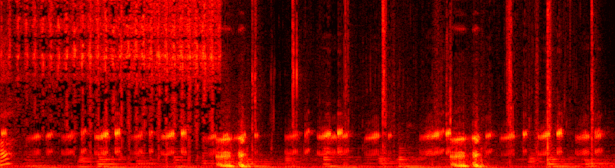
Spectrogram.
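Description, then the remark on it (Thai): A dense chorus of frogs, bred in a corn field, croaking in steady, repeating pulses, with a couple of louder, deeper croaks standing out against the rhythmic background calls. No one speaks. “ด้วยเหตุนี้ ชายผู้นี้จึงต้องเพาะกบเอาไว้ในไร่ข้าวโพดเพื่อให้กบที่เพาะเอาไว้กินมแมลงพวกนั้นเสีย”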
